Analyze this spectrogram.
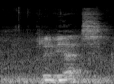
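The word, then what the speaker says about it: Привет: Privyet, that's how you say it, hello.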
